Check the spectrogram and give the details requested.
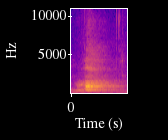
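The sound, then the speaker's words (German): A single quick sneeze bursts out, a short sharp exhalation that fades within a moment, with no talking over it. “Gesundheit.”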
